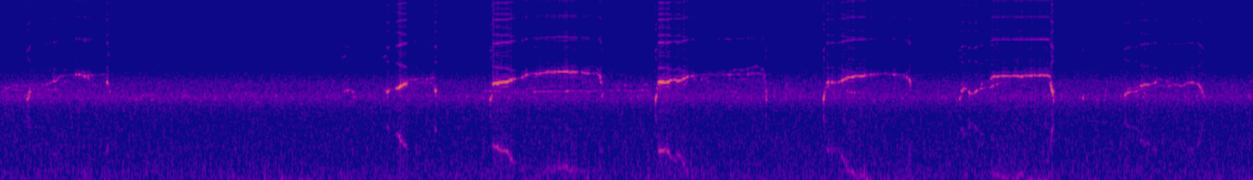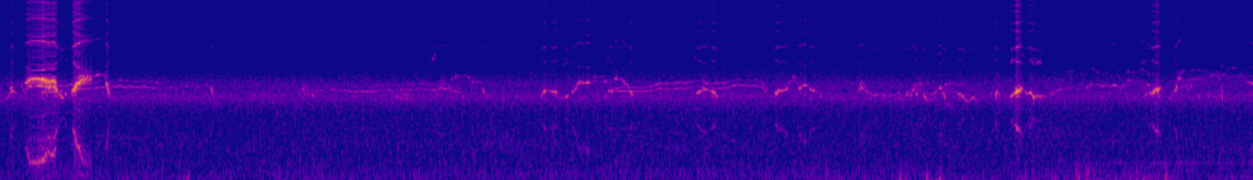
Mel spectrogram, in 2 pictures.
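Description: Eagles give high, thin chirping calls on and off.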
